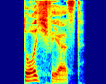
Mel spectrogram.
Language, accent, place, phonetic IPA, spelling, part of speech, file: German, Germany, Berlin, [ˈdʊʁçˌfɛːɐ̯st], durchfährst, verb, De-durchfährst.ogg
- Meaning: second-person singular dependent present of durchfahren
